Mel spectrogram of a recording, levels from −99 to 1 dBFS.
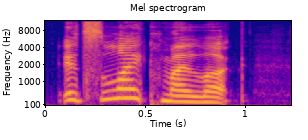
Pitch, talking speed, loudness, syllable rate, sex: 265 Hz, 195 wpm, -16 LUFS, 4.8 syllables/s, female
